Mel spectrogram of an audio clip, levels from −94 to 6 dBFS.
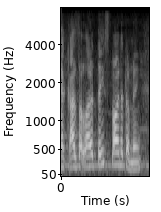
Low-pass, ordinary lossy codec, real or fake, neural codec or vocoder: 7.2 kHz; none; real; none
